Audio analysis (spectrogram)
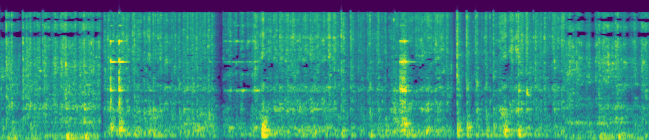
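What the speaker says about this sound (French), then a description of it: "Vous mettez l'eau tiède avec la levure chimique. Vous mélangez. Hop, on mélange, on mélange." A spoon stirring lukewarm water and baking powder in a glass, making rapid, steady scraping and clinking with brief pauses, close and fairly loud, with no voices.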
